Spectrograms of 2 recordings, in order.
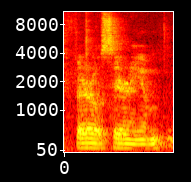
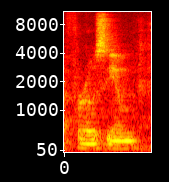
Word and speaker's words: ferrocerium: By the way, it is pronounced ferrocerium, not ferrocium.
